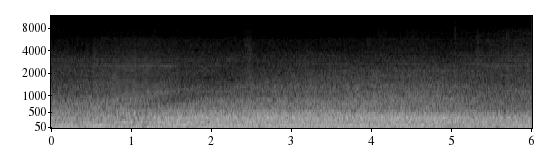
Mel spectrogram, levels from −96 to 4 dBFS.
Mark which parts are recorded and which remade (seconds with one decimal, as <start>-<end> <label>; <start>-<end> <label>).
0.0-0.8 recorded; 0.8-1.4 remade; 1.4-6.0 recorded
